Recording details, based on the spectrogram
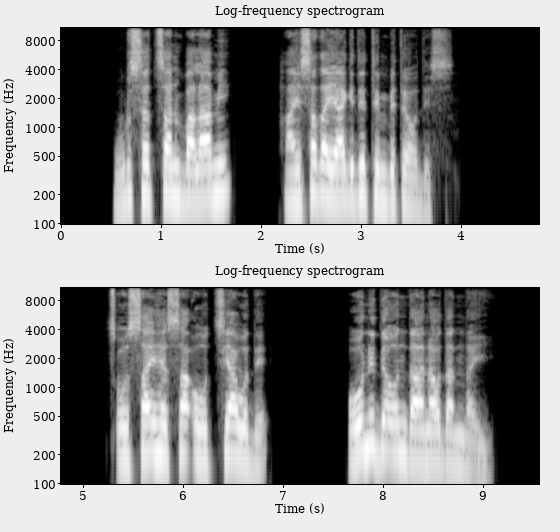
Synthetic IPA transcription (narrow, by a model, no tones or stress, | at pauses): wʊɾsɛt͡sːɐnbɐlaːmɪ | hɐjsːɐd̪ɐjaːɡɪd̪ɪt̪ɪmbɪt̪ɛɔd̪ɪs | t͡sʼo̞ːsːɐjɦɛsːɐʔo̞ːt͡sːɪjaːwɔd̪ɛ | o̞ːnɪd̪ɛʔɔnd̪aːnɐwd̪ɐnd̪ɐʔiː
